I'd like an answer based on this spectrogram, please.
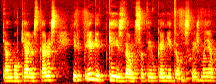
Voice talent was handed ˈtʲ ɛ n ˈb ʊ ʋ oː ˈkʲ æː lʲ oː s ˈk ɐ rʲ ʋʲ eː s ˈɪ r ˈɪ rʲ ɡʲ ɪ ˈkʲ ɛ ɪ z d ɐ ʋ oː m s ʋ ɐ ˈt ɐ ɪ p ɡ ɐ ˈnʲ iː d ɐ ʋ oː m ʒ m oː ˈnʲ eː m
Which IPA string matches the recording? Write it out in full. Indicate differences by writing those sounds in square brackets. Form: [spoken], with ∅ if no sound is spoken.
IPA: ˈtʲ ɛ n ˈb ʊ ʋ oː ˈkʲ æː lʲ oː s ˈk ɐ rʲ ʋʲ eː s ˈɪ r ˈɪ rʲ ɡʲ ɪ ˈkʲ ɛ ɪ z d ɐ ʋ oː m s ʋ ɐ ˈt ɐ ɪ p ɡ ɐ ˈnʲ iː d ɐ ʋ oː m ʒ m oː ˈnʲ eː m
